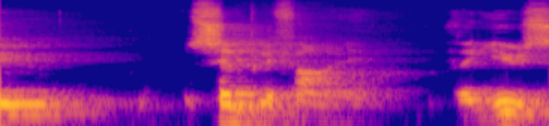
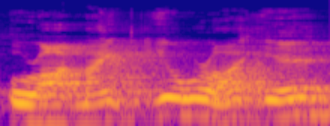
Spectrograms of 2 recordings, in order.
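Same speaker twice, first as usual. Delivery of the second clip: higher, louder cheeky London greeting; London accent; 9 semitones higher, 4 dB louder than usual. Shown as a demonstration. Teacher showing how Londoners greet a mate, London accent.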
